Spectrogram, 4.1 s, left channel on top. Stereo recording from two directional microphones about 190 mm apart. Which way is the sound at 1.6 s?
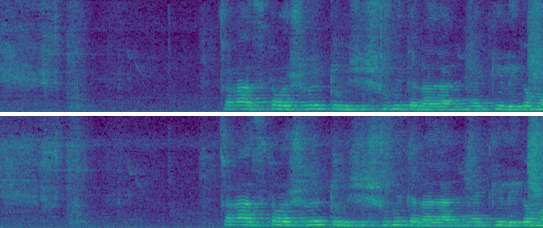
5° left (ahead or behind).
